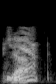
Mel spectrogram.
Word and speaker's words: Giap: G-I-A-P? How does it pronounce it? Jap? – Jap.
